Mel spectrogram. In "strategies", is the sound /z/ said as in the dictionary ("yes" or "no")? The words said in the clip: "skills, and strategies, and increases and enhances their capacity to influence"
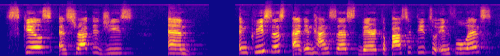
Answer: no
